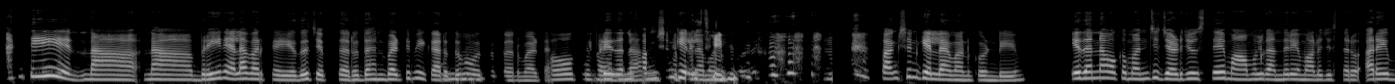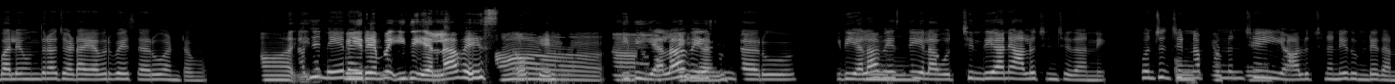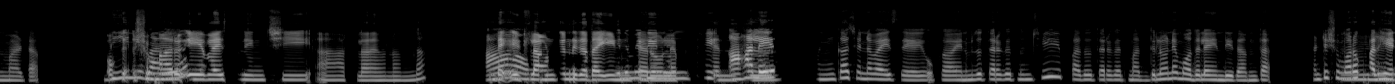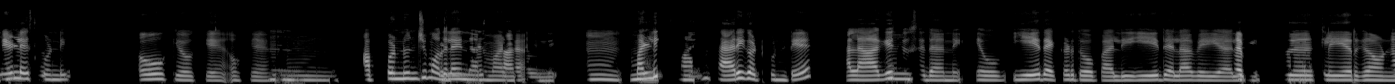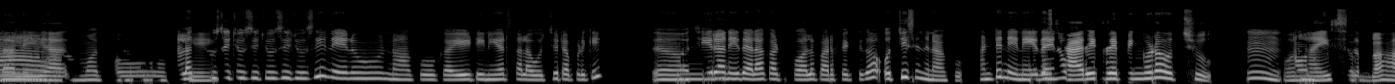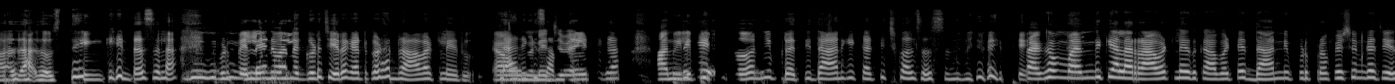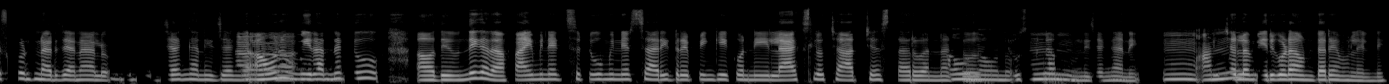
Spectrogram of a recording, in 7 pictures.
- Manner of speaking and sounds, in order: in English: "బ్రైన్"; in English: "ఫైన్"; in English: "ఫంక్షన్‌కి"; chuckle; in English: "ఫంక్షన్‌కి"; tapping; in English: "టెన్త్"; in English: "స్టార్ట్"; in English: "నైస్ నైస్"; in English: "స్టెప్స్ క్లియర్‌గా"; in English: "ఎయిటీన్ ఇయర్స్"; in English: "పర్ఫెక్ట్‌గా"; in English: "సారీ డ్రేపింగ్"; other background noise; in English: "నైస్"; laughing while speaking: "అది అదొస్తే ఇంకేంటసలా. ఇప్పుడు పెళ్ళైన … దానికి కట్టించుకోవాల్సస్తుంది మేమైతే"; chuckle; in English: "సెపరేట్‌గా"; in English: "ప్రొఫెషన్‌గా"; in English: "ఫైవ్ మినిట్స్ టూ మినిట్స్ సారీ డ్రేపింగ్‌కి"; in English: "లాక్స్‌లో చార్జ్"; in English: "ఫ్యూచర్‌లో"
- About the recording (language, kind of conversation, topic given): Telugu, podcast, భవిష్యత్తులో మీ సృజనాత్మక స్వరూపం ఎలా ఉండాలని మీరు ఆశిస్తారు?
